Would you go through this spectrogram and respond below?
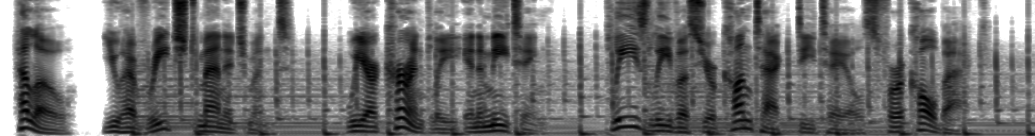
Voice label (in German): business Ansage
